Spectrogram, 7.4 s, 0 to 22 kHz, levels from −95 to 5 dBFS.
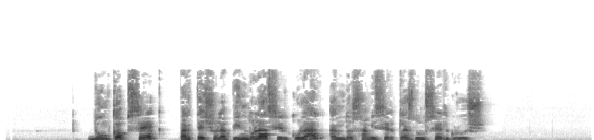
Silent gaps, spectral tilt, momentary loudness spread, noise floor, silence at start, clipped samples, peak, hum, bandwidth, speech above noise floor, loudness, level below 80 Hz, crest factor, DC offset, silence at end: none; -3.5 dB/octave; 9 LU; -72 dBFS; 1.1 s; under 0.1%; -4 dBFS; none; 11.5 kHz; 50 dB; -23 LUFS; -78 dBFS; 20 dB; under 0.1%; 1.4 s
